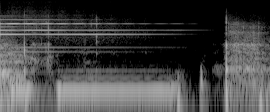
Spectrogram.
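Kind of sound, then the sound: household object, telephone ringing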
